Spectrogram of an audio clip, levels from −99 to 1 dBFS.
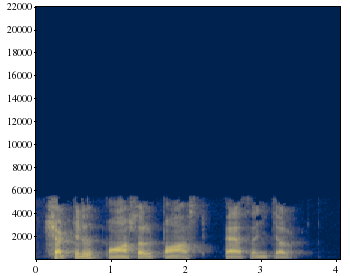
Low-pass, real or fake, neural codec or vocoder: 5.4 kHz; real; none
